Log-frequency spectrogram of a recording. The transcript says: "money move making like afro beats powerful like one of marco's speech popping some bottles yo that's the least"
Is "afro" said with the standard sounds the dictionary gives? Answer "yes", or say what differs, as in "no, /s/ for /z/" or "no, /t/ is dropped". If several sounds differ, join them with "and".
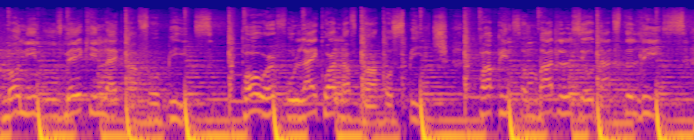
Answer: no, /ɹ/ is dropped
